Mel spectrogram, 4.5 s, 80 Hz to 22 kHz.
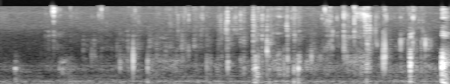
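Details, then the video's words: Charlie, an elderly 13-year-old male dog, munching napa cabbage in a small room; quiet start building to louder, wetter crunches and bites toward the end, irregularly spaced. "노견의 ASMR 먹방_알배추"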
